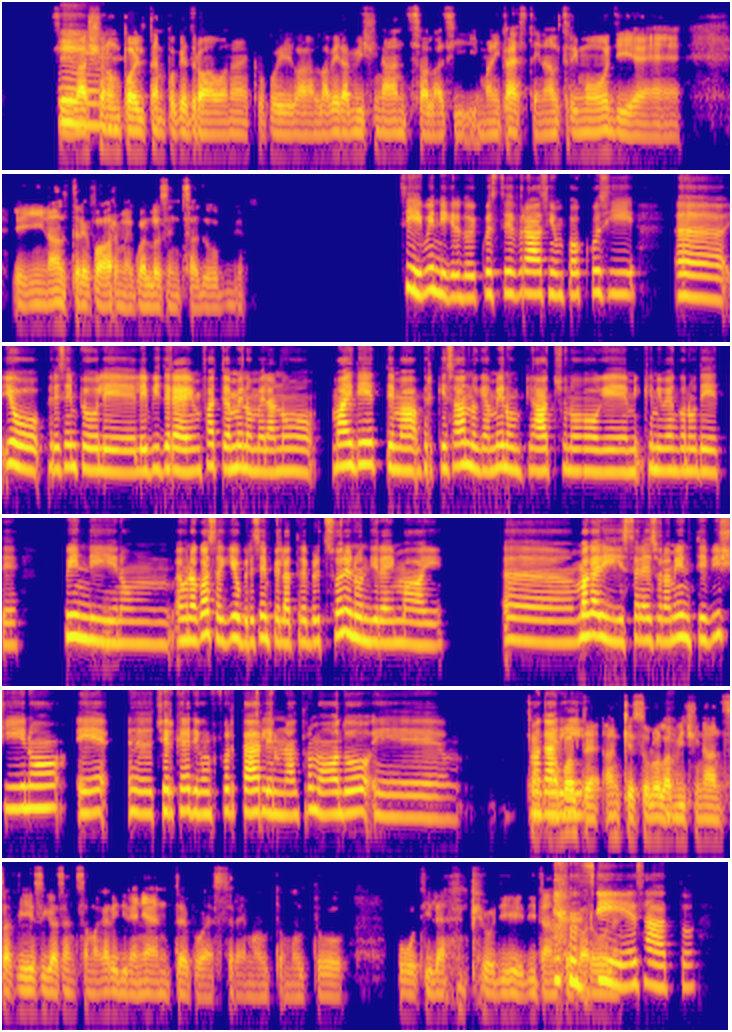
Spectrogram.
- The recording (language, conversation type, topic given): Italian, podcast, Cosa ti ha insegnato l’esperienza di affrontare una perdita importante?
- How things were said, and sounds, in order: tapping; "di" said as "de"; other background noise; chuckle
